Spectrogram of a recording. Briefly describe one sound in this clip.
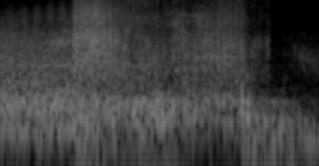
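A bullet smacks into a body with a heavy, wet impact.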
